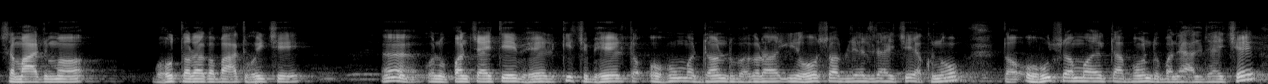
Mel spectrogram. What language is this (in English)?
Maithili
